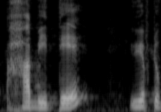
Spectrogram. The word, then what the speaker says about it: habiter: It is not habiter. You have to pronounce this word as habiter. You have to pronounce from here A B I T O R. That means habiter, because ash is phonetically silent.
